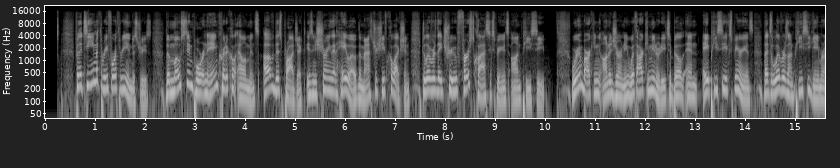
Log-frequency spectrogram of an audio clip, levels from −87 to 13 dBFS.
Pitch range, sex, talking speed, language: 110-170 Hz, male, 185 wpm, English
